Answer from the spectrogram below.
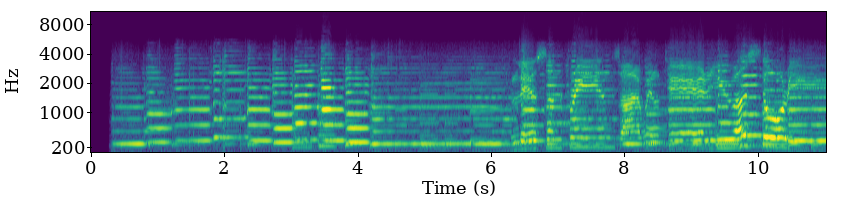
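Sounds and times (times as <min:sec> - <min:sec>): old-time fiddle melody: 0:00.3 - 0:11.0.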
